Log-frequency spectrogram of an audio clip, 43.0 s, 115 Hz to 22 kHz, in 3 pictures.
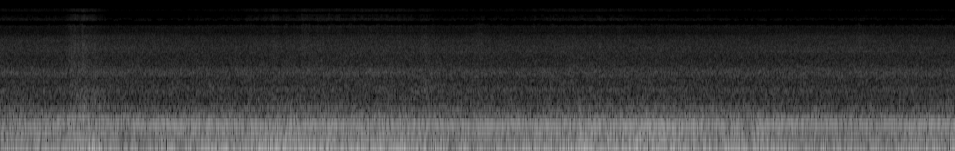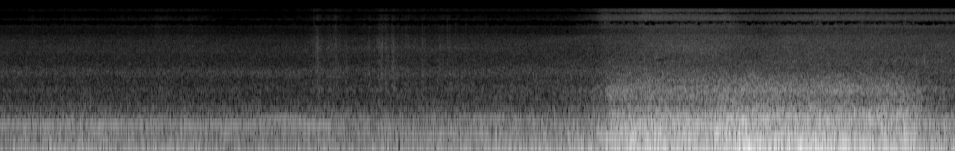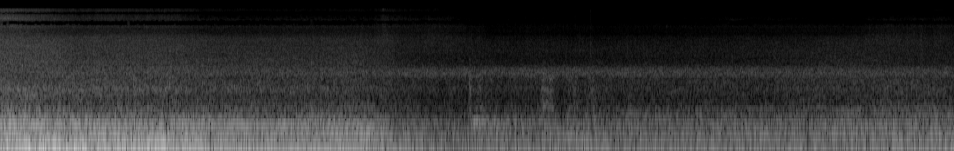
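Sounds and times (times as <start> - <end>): car wash low rumble: 0.0 - 42.9
faint hum: 0.0 - 42.9
loud rushing noise: 22.7 - 32.6.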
